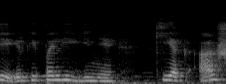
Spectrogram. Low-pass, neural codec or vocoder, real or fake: 14.4 kHz; none; real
